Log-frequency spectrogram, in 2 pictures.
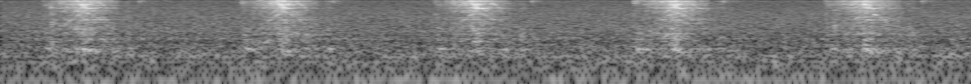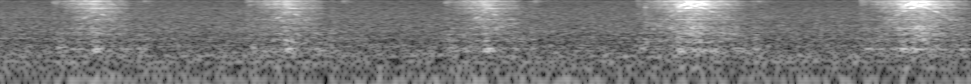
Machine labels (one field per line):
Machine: slide rail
